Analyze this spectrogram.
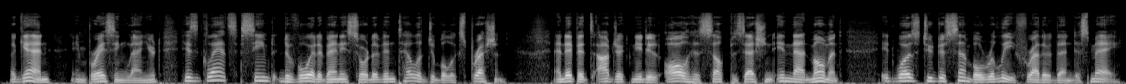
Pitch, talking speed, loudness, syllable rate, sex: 125 Hz, 175 wpm, -19 LUFS, 5.8 syllables/s, male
